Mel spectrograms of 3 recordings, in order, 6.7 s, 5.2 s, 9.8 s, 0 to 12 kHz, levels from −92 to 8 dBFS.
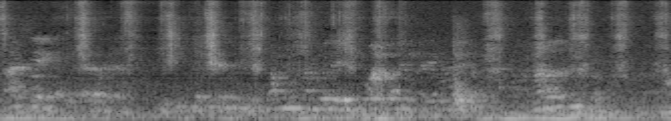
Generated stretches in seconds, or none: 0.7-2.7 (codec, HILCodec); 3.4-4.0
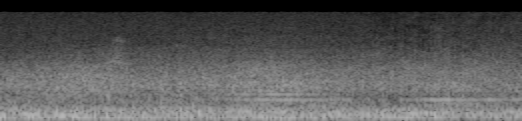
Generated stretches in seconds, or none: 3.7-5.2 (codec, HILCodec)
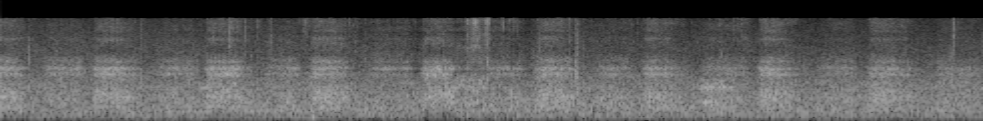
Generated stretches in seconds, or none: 3.7-5.3 (codec, HILCodec)

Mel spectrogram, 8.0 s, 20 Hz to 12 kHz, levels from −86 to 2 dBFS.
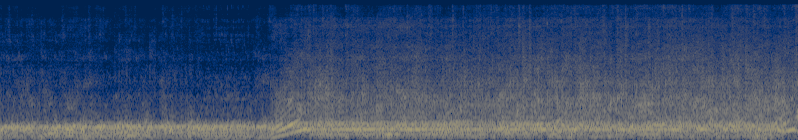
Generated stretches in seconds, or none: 0.0-2.0 (codec, HILCodec); 2.5-8.0

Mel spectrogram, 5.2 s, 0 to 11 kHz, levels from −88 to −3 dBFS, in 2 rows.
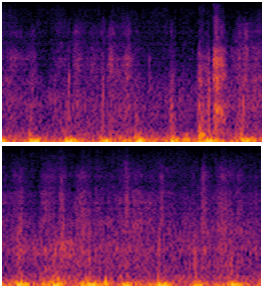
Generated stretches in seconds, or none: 0.0-5.2 (codec, HILCodec)

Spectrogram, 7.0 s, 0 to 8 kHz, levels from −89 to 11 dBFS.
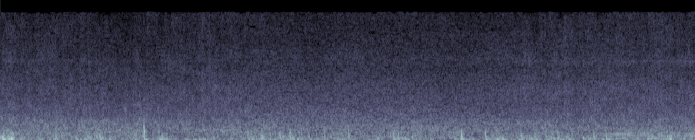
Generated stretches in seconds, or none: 0.0-2.5 (codec, HILCodec); 5.2-7.0

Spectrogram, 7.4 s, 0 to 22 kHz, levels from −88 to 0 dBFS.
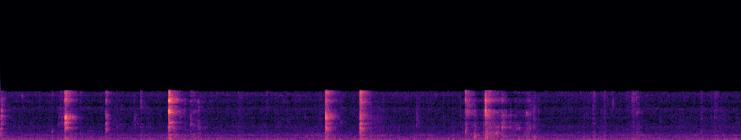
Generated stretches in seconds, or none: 4.6-5.3 (codec, HILCodec)

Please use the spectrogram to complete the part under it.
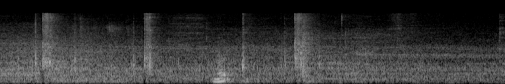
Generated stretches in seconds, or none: none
